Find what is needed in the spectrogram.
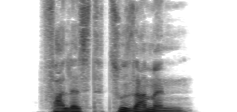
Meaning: second-person singular subjunctive I of zusammenfallen
- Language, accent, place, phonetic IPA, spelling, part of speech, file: German, Germany, Berlin, [ˌfaləst t͡suˈzamən], fallest zusammen, verb, De-fallest zusammen.ogg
